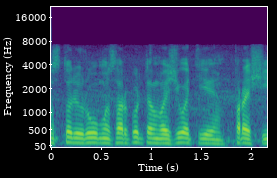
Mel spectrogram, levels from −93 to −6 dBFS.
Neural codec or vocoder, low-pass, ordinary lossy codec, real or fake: none; 7.2 kHz; MP3, 64 kbps; real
